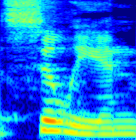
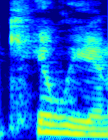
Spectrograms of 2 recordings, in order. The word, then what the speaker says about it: Cillian: I used to always pronounce it Cillian, but it's actually Killian, I believe.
